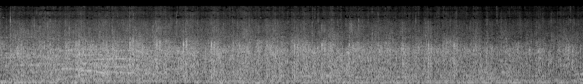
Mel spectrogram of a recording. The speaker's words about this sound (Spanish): Y pido un fuerte aplauso.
